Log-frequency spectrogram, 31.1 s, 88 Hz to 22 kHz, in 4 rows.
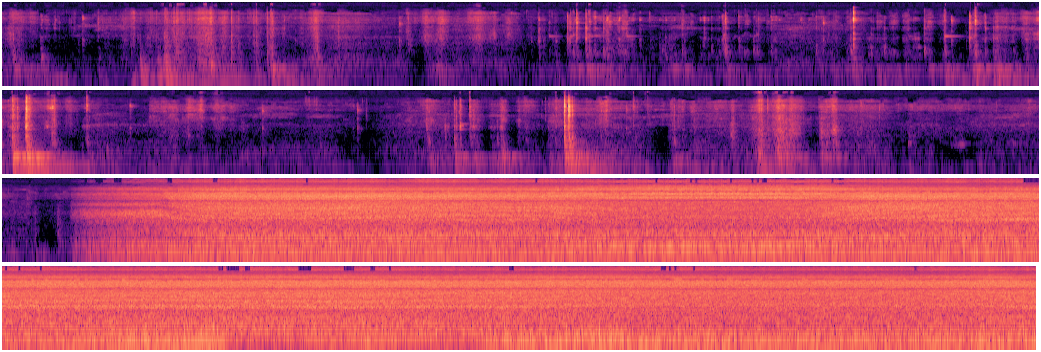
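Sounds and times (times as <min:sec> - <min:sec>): gas furnace rumbling: 0:16.1 - 0:31.0.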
